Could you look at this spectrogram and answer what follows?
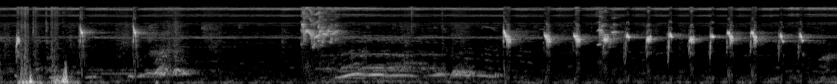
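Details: Energetic sooty-headed bulbul giving 'tembakan' song, unedited: a few scattered sharp notes and a brief lower bubbling phrase, then a rapid accelerating string of bright high chips, over a continuous thin whine.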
